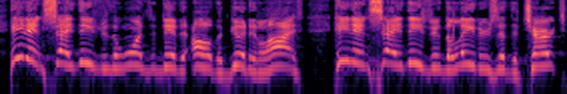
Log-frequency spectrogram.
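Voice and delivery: fervent, high-pitched revival preaching; preaching at full force. Real, not acted. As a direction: pitch climbing into a shouted sermon.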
